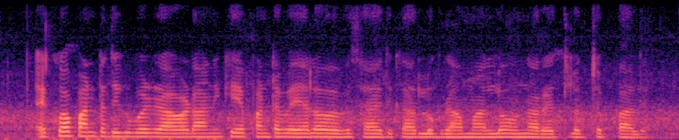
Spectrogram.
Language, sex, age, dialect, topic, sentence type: Telugu, female, 25-30, Telangana, agriculture, statement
